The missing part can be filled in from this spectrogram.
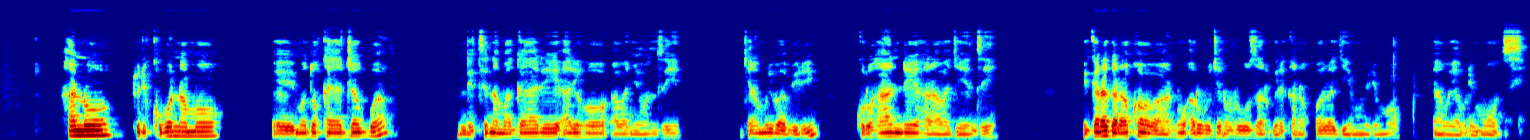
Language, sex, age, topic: Kinyarwanda, male, 36-49, government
